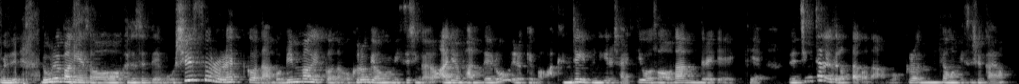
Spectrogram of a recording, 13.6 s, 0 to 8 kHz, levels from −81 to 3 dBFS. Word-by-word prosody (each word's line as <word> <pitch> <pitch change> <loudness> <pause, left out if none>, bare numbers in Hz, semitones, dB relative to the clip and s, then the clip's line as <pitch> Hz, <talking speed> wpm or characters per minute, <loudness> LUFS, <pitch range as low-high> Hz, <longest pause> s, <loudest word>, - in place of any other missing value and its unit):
뭐지 205 +3 +3 0.2
노래방에서 215 -8 +4
가셨을 185 0 +1
때 - - -5
뭐 - - -9
실수를 405 - +3
했거나 225 -9 -1
뭐 170 - -3
민망했거나 245 0 +1
뭐 175 - -9
그런 235 +4 +1
경험이 190 -3 +1
있으신가요? 190 0 -4
아니면 195 +1 +4
반대로 185 - -1
이렇게 175 0 -4
막 170 - -9
아 - - -7
굉장히 205 +4 +3
분위기를 185 -1 0
잘 150 -4 -10
띄워서 190 -5 0
사람들에게 190 -4 -1
이렇게 - - -14 0.3
네 185 0 0
칭찬을 340 - -1
들었다거나 180 -5 -2 0.2
뭐 - - -19
그런 185 -2 0
경험 185 -2 +1
있으실까요? 185 +1 -7
190 Hz, 370 characters per minute, -23 LUFS, 180-235 Hz, 0.3 s, 노래방에서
